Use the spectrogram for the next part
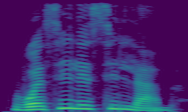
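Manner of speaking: ordinary delivery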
